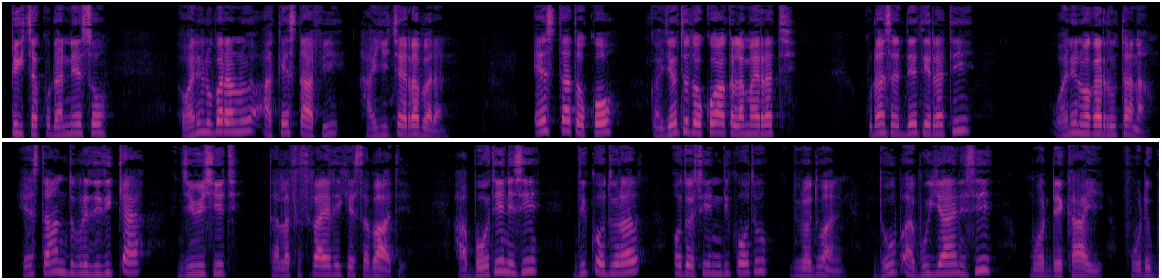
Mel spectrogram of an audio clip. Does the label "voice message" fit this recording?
No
